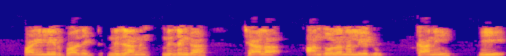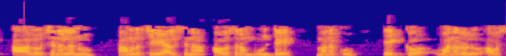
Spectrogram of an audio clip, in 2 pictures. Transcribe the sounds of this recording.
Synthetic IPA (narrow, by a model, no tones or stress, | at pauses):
pʰɐjnlijɐɾpɾaːd͡ʒek̚ʈnid͡ʒaːɐnid͡ʒɐŋɡaː | t͡ʃaːlaː | aːnd̪ɔːlɐnɐle̞ːd̪u | kaːniː | iːaːlɔːt͡ʃɐnɐlɐnu | aːmɐlɐt͡ʃɛːjaːlsinɐːʋɐsɐɾɐmuɳʈe̞ː | mɐnɐku | ekːuʋɐʋɐnɐɾuluʔɐʋɐs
